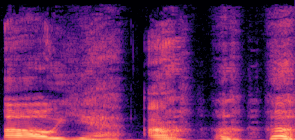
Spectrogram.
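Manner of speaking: pleasured, drawn-out moans. Imitating a broken doll's voice box: imitating a toy moaning in pleasure. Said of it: "moan in pleasure".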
